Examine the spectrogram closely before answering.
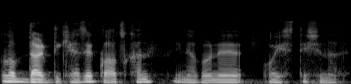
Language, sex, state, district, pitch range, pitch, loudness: Nagamese, male, Nagaland, Kohima, 100-120 Hz, 105 Hz, -23 LUFS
